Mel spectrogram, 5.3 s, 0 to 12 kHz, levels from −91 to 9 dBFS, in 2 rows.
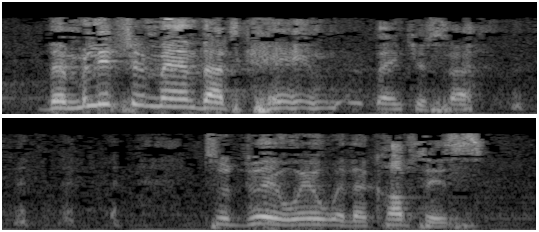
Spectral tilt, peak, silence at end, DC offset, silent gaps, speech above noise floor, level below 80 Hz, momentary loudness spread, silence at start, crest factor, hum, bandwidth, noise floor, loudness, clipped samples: -2.5 dB/octave; -6 dBFS; 0.25 s; under 0.1%; none; 28 dB; -60 dBFS; 16 LU; 0.2 s; 22 dB; none; 7.6 kHz; -54 dBFS; -26 LUFS; under 0.1%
